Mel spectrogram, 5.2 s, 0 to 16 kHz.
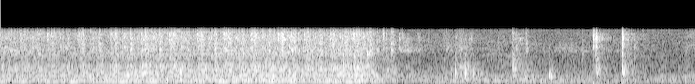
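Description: A vintage Kenmore 1752 sewing machine with cams runs a zigzag stitch in a steady, fast mechanical whir for about three seconds, then stops, followed by a few scattered clicks and knocks.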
